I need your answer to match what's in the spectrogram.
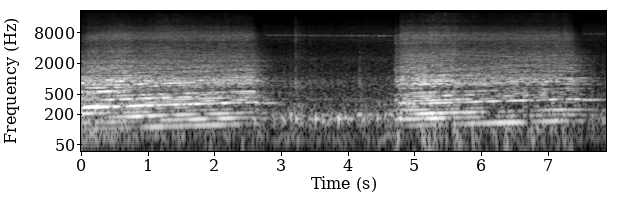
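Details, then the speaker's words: Supercharged BMW E90 M3 V8 on the dyno after a rebuild following an April 2023 engine failure: the note climbs smoothly and cleanly through each pull, drops off, then pulls again; healthy under load. "keep going up and up it sounds so good there's nothing better than this"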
